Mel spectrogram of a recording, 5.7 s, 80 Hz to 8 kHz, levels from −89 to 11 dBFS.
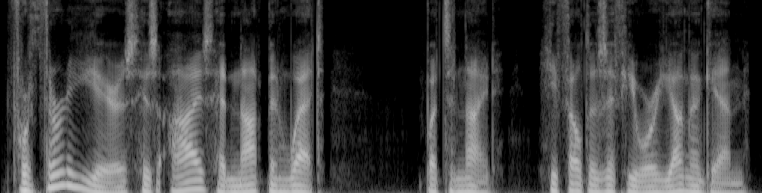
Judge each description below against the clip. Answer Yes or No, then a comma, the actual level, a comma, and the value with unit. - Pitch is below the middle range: Yes, low, 105 Hz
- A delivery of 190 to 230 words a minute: Yes, average, 200 wpm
